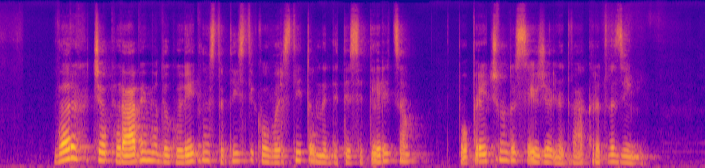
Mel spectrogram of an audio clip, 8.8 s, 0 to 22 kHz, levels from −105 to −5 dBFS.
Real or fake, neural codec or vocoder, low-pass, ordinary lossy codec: fake; codec, 44.1 kHz, 2.6 kbps, SNAC; none; none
